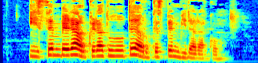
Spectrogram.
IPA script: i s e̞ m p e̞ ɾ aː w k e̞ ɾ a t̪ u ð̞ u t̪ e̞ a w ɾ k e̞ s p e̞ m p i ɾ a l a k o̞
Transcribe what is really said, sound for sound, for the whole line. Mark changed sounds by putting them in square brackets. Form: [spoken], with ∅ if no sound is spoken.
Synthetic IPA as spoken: i s e̞ m [b] e̞ ɾ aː w k e̞ ɾ a t̪ u ð̞ u t̪ e̞ a w ɾ k e̞ s p e̞ m [b] i ɾ a [ɾ] a k o̞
